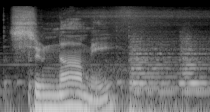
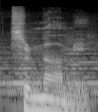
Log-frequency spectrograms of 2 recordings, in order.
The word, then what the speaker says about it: tsunami: very very good spell the word has two pronunciations tsunami or tsunami tsunami t s u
